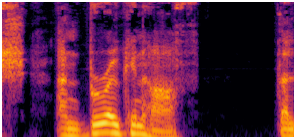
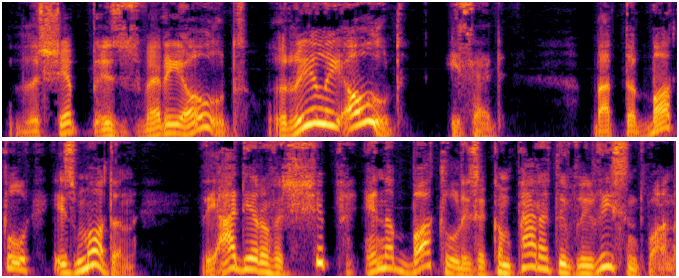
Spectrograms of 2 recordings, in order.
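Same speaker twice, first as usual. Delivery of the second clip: put-on older man voice; 4 semitones higher than usual. Mister Eppie voiced.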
